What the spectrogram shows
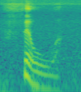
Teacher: L at the end of the words goes to w. So fill. Enough.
